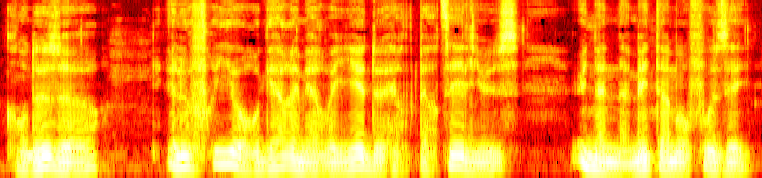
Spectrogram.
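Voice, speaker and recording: A man reading an audiobook novel in a measured, literary way. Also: mid-range voice, dark tone, breathy edge, no room sound, studio quality. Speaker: narrator. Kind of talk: audiobook narration.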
